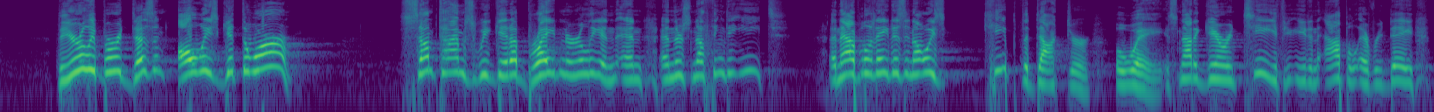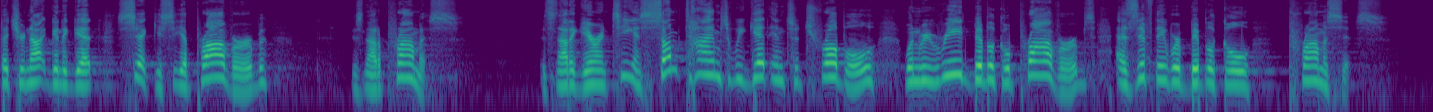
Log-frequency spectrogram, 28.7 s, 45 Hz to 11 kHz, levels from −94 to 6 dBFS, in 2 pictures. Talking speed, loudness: 165 wpm, -28 LUFS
